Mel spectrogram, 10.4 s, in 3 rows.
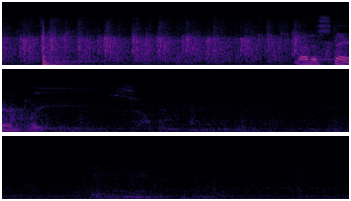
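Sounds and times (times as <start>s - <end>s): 
audience applause: 0.0s - 3.9s
speech: 3.0s - 4.0s.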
